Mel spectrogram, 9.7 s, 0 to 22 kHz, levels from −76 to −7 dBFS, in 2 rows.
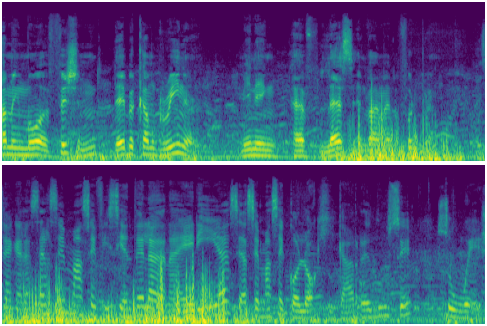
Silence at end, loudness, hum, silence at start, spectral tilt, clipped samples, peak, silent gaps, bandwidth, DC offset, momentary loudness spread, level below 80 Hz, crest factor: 0 s; -15 LUFS; none; 0 s; -6 dB/octave; under 0.1%; 0 dBFS; none; 15 kHz; under 0.1%; 10 LU; -22 dBFS; 14 dB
